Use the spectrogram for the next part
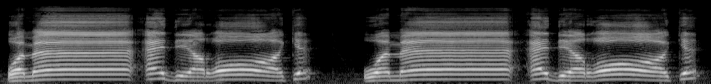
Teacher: وَمَا أَدْرَاكَ دال لائٹ، را فل ماؤتھ · اب یہاں ہم دال کو ہم لائٹ کرنا ہے، ہم یہاں اس کے اوپر پڑھتے وَمَا أَدْرَاكَ، ادو نہیں ہے، وَمَا أَدْ دال پر قلقلہ ہوگا، را کو ایک الف کی مقدار کھینچیں گے، کیف کو شارٹ ساؤنڈ کریں گے.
